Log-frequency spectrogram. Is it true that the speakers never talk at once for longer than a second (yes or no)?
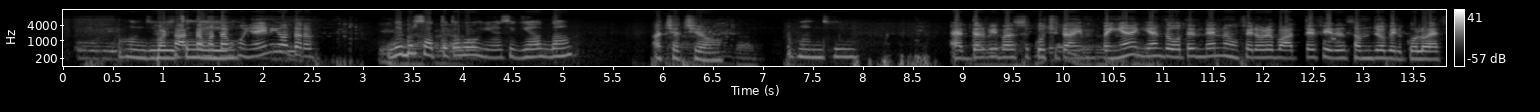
no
